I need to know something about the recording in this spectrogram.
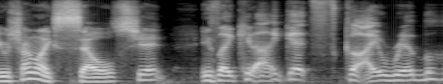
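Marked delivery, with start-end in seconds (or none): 2.4-4.4 very slow, dragging, drawn-out nerdy voice. Retelling what a customer who looked like a nerd asked: imitating a nerd's voice. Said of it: "He had that voice".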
